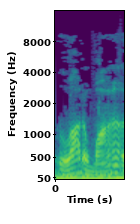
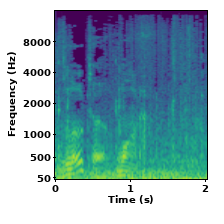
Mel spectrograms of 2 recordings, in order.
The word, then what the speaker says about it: Lotawana: And again, we call it Lawana. That's the way it's pronounced all around here. But its correct pronunciation according to Milton Thompson's wife Ma is Lot Wana.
